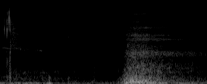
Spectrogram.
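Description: A person's audible sigh, a breathy rush of air starting a little over a second in and fading out within a second.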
